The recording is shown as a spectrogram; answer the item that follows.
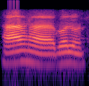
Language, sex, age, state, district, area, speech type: Bengali, male, 18-30, West Bengal, Uttar Dinajpur, urban, conversation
